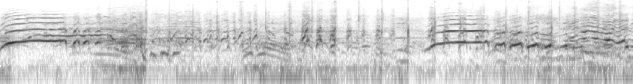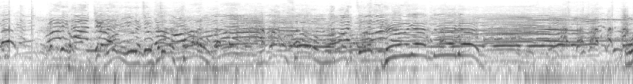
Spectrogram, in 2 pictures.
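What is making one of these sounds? Several women talk and laugh excitedly close by, outdoors.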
